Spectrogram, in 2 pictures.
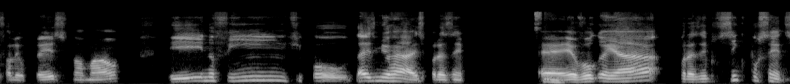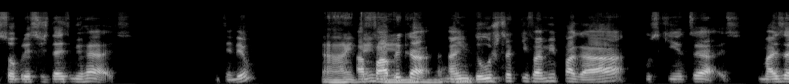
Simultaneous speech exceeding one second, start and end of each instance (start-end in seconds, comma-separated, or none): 11.4-12.8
